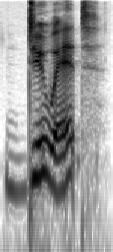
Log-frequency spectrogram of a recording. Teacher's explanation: It's important because if you have a phrase like do it, you have a back vowel and a front vowel back to back. And so it's much easier to make these two sounds if you bridge them or link them with a glide sound like w.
